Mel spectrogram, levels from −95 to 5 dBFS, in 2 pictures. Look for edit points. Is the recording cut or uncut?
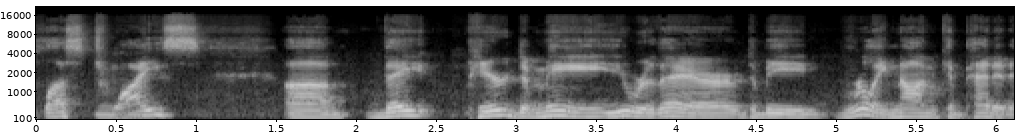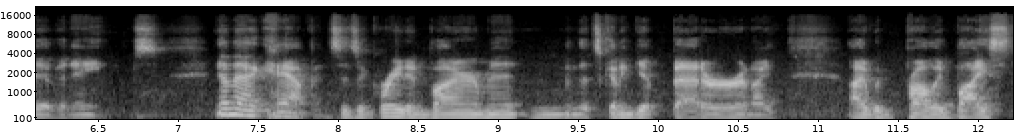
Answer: cut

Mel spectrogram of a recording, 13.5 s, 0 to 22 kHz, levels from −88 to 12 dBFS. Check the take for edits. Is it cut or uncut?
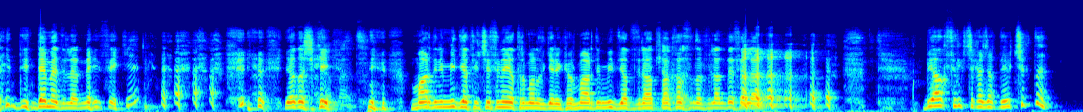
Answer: uncut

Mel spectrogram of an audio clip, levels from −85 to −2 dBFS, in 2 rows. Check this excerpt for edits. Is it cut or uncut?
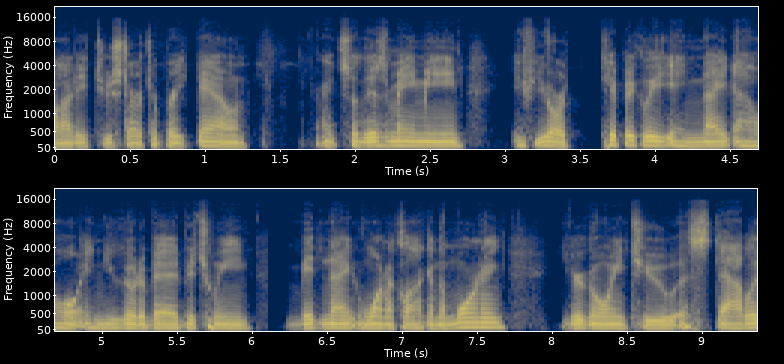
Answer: cut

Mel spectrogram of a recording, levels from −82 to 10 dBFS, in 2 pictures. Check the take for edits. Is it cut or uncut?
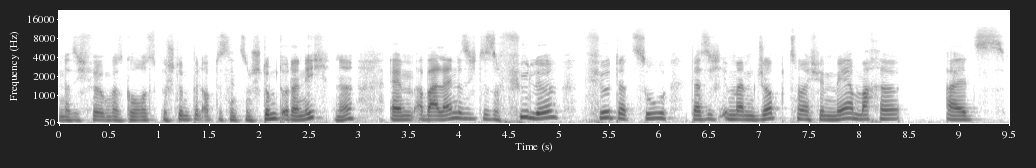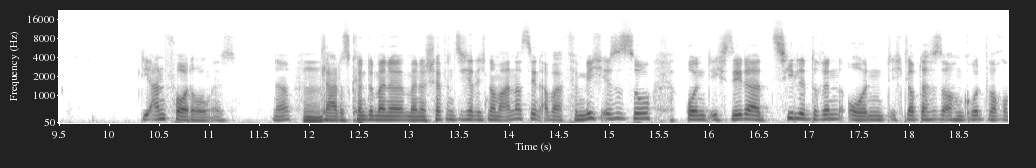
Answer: uncut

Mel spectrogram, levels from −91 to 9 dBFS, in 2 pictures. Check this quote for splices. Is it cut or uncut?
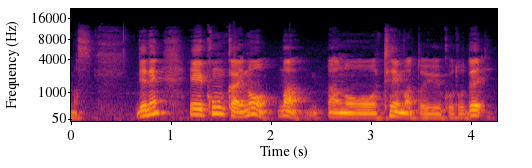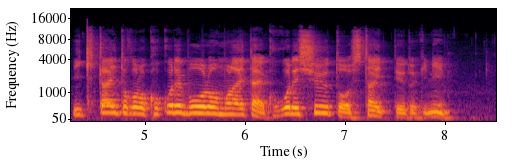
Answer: cut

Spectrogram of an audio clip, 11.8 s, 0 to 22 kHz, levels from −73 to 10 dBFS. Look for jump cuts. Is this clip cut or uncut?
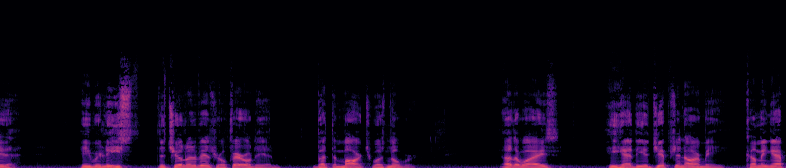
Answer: uncut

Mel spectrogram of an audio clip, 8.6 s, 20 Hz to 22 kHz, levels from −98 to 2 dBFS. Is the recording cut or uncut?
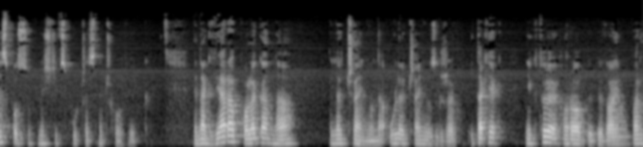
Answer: cut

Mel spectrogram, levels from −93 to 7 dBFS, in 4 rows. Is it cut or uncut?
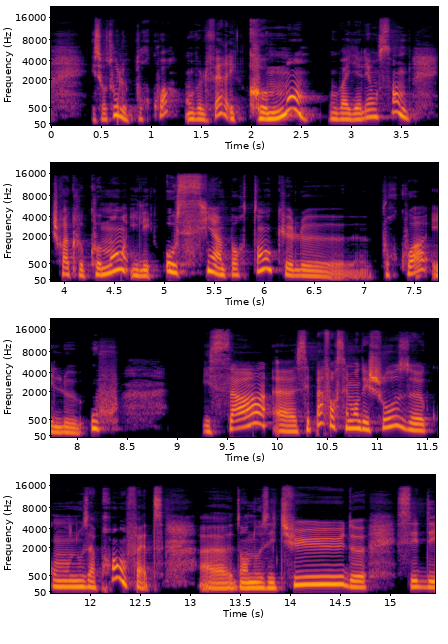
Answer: uncut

